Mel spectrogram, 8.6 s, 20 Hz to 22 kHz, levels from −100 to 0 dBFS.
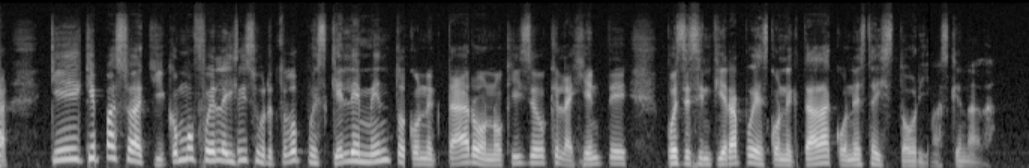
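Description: Speech clip with four brief glitches, each roughly one MP3 frame long, about 24 ms: at 1.96 to 1.98 s, at 3.35 to 3.37 s just before "conectaron o qué hicieron", at 6.37 to 6.40 s between "gente pues se sintiera" and "conectada con", and at 7.72 s right after "conectada con". The likely cause is a broken MP3 bit reservoir. Frames went missing, so the next frame reached back for borrowed data, decoded the wrong bytes, and the sound skipped ahead.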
